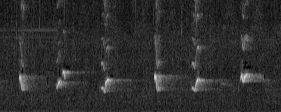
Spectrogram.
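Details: Ruby-crowned Tanager (tiê-preto) of Brazil gives six high chipped notes, each dragging into a short buzzy slur. They repeat roughly every half second to two-thirds of a second over a steady low background hum.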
